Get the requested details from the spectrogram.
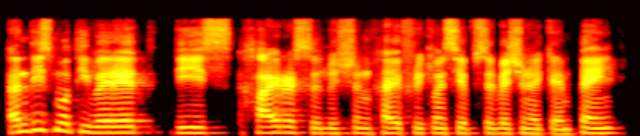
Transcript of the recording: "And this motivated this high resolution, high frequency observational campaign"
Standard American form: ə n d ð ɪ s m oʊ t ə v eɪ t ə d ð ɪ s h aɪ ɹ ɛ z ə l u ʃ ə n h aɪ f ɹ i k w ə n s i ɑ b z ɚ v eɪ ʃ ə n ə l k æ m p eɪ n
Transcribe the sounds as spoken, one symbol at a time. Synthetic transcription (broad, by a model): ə n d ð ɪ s m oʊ t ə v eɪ t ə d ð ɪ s h aɪ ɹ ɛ s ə l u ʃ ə n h aɪ f ɹ i k w ə n s i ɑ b s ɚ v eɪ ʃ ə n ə l k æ m p eɪ n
